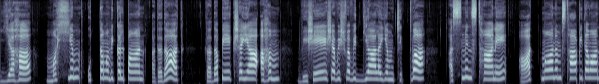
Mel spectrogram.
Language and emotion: Sanskrit, disgusted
